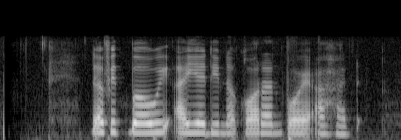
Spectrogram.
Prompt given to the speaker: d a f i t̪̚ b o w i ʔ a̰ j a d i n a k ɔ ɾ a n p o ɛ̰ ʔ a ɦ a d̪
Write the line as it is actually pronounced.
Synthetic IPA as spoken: d a f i t̪̚ b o w i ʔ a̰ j a d i n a k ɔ ɾ a n p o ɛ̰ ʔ a ɦ a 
